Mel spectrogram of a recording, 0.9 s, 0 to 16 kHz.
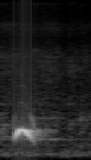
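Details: Spotted dove call in the stuttering "kuk3 gagap" style, used as a lure for other birds; a single short, low, slightly wavering coo over a faint background hum.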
